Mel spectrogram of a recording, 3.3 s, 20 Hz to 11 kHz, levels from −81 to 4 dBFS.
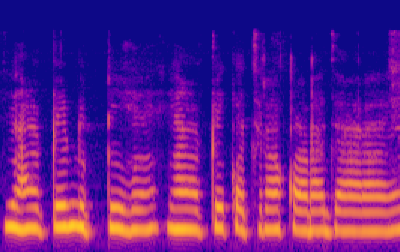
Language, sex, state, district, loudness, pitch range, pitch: Hindi, female, Punjab, Pathankot, -14 LUFS, 220-245 Hz, 230 Hz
